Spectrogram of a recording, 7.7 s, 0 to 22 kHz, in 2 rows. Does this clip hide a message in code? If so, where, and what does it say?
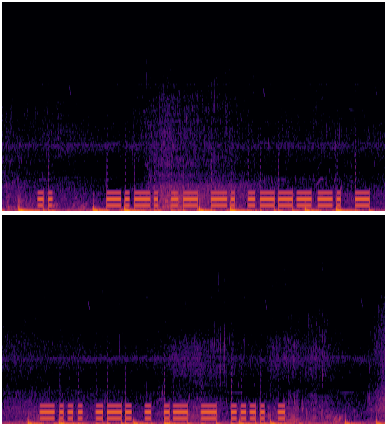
Yes: Morse code from 0.4 to 6.7 s, heard as a keyed tone, about 24 wpm, 1340 Hz, with noise. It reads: I CAN'T BREATHE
